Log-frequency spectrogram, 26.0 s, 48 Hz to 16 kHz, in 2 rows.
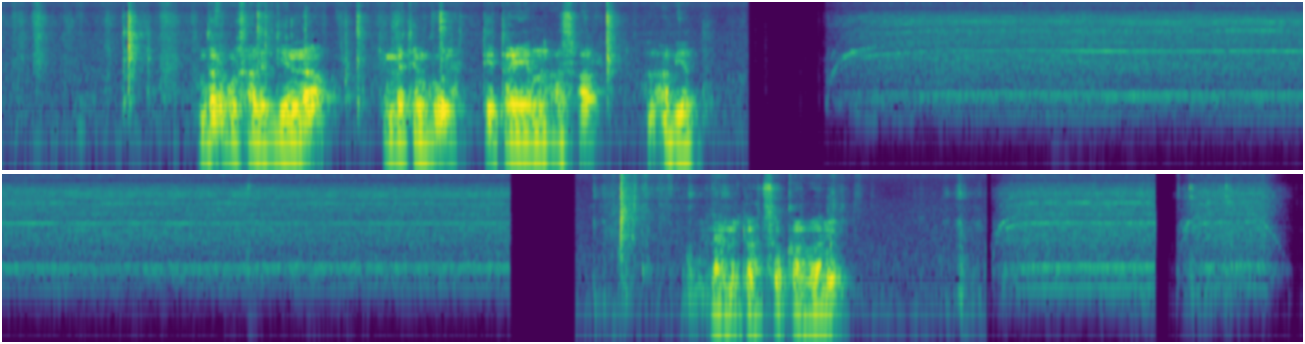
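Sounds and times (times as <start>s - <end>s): electric hand mixer whining: 8.2s - 18.1s, 22.9s - 26.0s.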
